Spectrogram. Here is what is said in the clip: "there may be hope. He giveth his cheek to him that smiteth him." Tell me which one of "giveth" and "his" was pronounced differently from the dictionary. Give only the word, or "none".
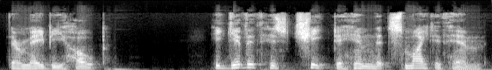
none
